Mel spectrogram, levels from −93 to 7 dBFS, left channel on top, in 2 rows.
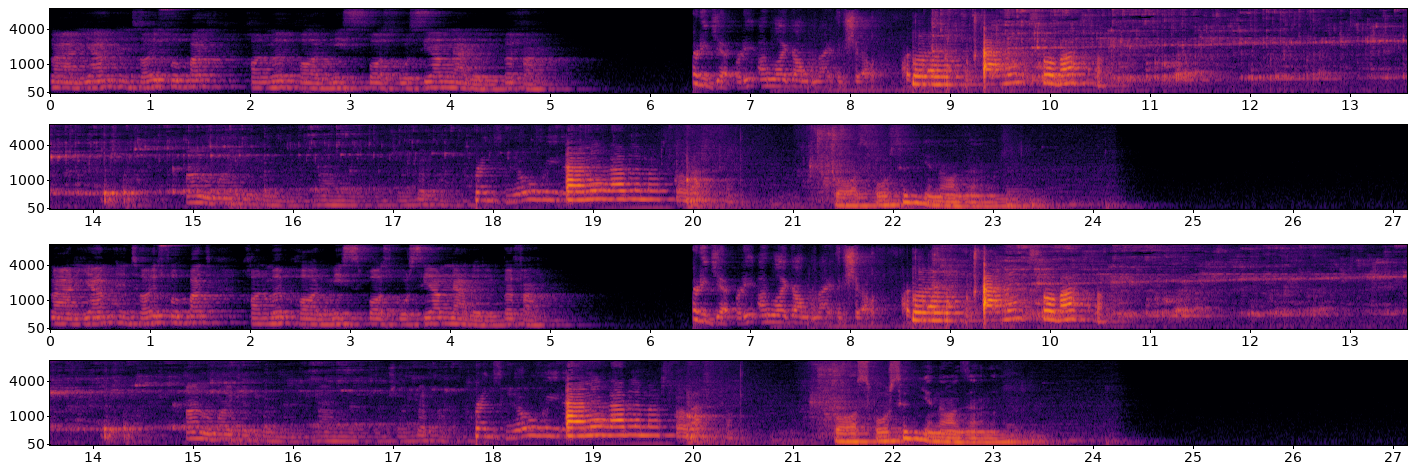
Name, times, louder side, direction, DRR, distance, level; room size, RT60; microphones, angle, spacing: voice 1, 0.0-4.9 14.9-17.8, right 1 dB, 85° right, 2 dB, 2.1 m, -41 dB
voice 2, 6.4-8.2 8.5-10.6 17.8-20.4, right 3 dB, 20° right, 11 dB, 0.6 m, -29 dB
sound 1, 7.2-24.2, left 2 dB, 45° left, 1.9 m, -44 dB
voice 3, 21.4-23.3, right 3 dB, 65° right, 9 dB, 0.7 m, -31 dB
12.5 x 7.4 x 7.9 m, 1.1 s
head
